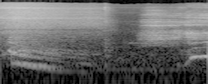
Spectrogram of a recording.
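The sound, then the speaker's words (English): A person imitates a big sniff: two long, breathy inhales split by a short pause, each carrying a faint voiced whine. “Mother bear sat up and gave a big sniff.”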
